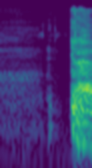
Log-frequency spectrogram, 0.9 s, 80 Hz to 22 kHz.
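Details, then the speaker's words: Single abrupt, harsh dry cough without rattling from an adult female orthopedic surgeon recovering at home from COVID-19, hoarse and near laryngitis, shown before demonstrating a phlegm-clearing exercise. "did you hear that it's kind of dry I wanted to make sure my cough was pretty dry before I did this for you so I could prove my point"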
